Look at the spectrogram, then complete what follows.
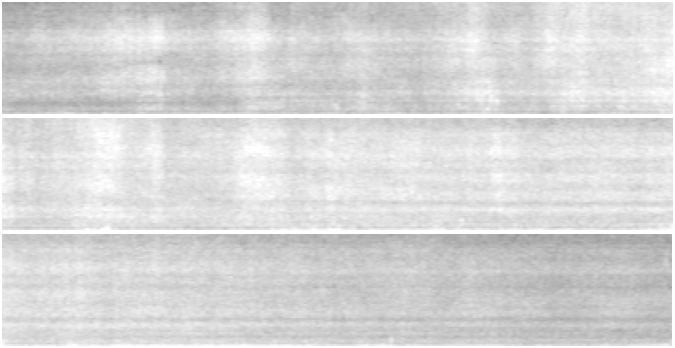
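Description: Wind buffeting the microphone over the rush of a cruise boat's churning wake, with the boat's engines giving a steady low hum that grows stronger partway through.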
